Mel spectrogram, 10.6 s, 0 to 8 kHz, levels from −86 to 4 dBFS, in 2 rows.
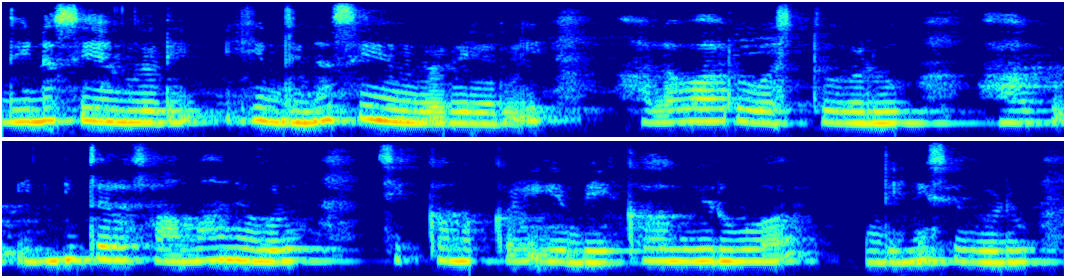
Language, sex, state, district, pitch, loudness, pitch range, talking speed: Kannada, female, Karnataka, Mysore, 230 Hz, -32 LUFS, 220-245 Hz, 80 wpm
